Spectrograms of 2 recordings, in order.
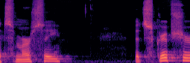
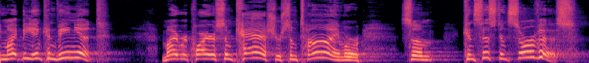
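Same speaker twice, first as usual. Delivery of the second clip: high, loud pulpit preaching; fired-up sermon delivery; full-force preaching; 8 semitones higher, 6 dB louder than usual. Acted. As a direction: preach it out to the congregation.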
